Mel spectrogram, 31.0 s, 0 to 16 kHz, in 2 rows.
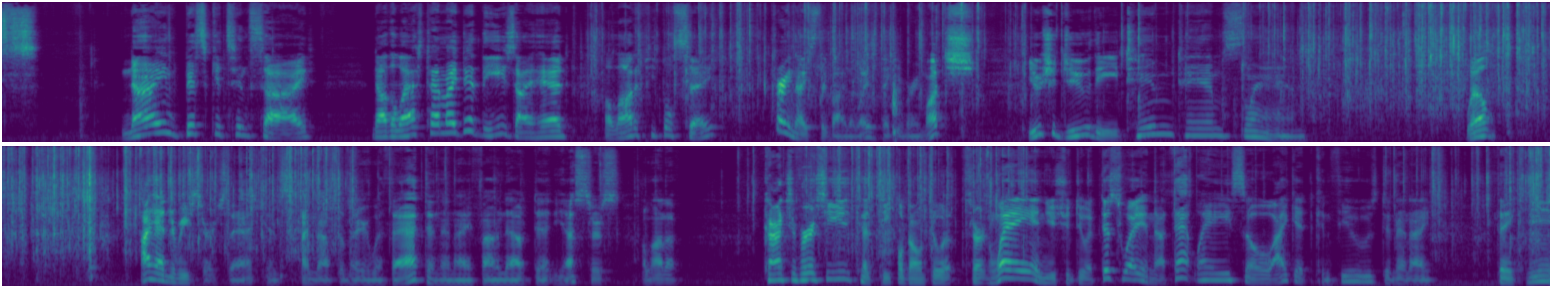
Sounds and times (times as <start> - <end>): Speech: 0.0 - 0.4, 1.2 - 13.1, 14.6 - 15.0, 16.8 - 22.3, 23.1 - 29.8, 30.4 - 30.9
Inside, small room: 0.0 - 30.9
Crumpling, crinkling: 5.6 - 20.5, 22.6 - 25.9, 29.3 - 30.9.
